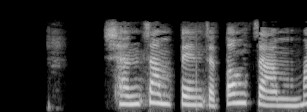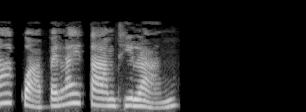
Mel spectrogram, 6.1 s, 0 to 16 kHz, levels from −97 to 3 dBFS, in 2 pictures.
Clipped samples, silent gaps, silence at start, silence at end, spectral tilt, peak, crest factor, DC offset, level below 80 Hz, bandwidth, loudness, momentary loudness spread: under 0.1%; 1.75-1.79 s, 2.20-2.25 s, 3.23-3.27 s, 3.92-3.96 s; 1.05 s; 1.3 s; -4 dB/octave; -2 dBFS; 18 dB; under 0.1%; -64 dBFS; 8 kHz; -18 LUFS; 7 LU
